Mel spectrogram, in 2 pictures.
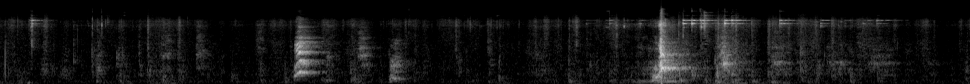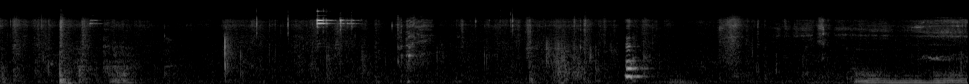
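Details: Playful tussle among pet dogs: Pinot the Corgi taking on Haro the husky, with Federer joining. Scattered harsh barks and growly bursts, the loudest near the middle, break through clattering, scrambling movement and hiss.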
